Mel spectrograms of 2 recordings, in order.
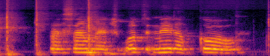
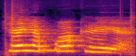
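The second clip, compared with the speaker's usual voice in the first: loud, higher New York street holler; Yankee accent; 5 semitones higher, 5 dB louder than usual. Acted. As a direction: shout it like an annoyed New Yorker. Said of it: "Yankee accent".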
